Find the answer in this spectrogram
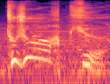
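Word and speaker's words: toujours: Tujour.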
